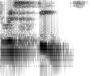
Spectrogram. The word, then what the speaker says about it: receipt: The P is silent. Do not say receipts. It's receipts.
